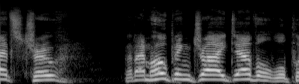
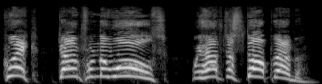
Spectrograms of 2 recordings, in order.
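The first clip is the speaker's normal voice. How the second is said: much higher and louder, raising the alarm; urgent shout; 8 semitones higher, 6 dB louder than usual. Acted. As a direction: yell the men off the walls. Battle alarm, ordering troops.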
